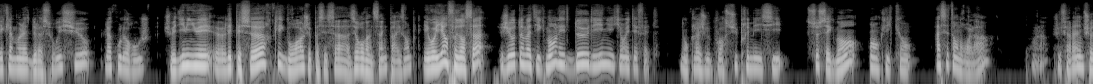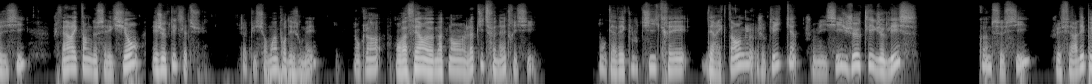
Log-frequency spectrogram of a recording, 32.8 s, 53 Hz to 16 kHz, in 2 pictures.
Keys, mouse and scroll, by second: 5.4-6.9 middle drag, 7.9 middle click, 8.1-10.5 drag, 14.5 middle click, 15.4-16.5 drag, 20.4 KP_Subtract, 24.1 middle click, 24.6 click, 25.0-27.9 middle drag, 27.9 click, 28.5-31.7 drag.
